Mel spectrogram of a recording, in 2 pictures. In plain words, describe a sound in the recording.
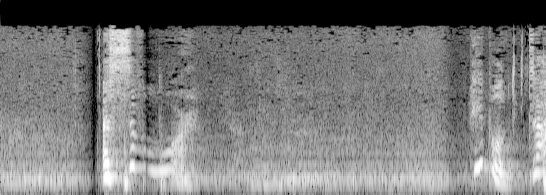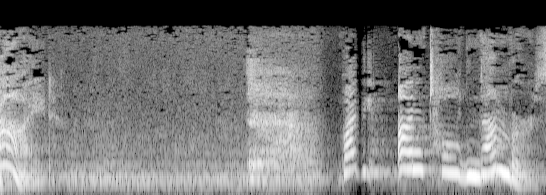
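A woman speaks through a microphone in a large echoing hall, with pauses between phrases.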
